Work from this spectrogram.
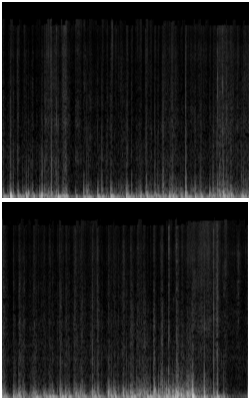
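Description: Long nails scratch and tap the textured surface of a pink polyethylene foam packing bag, unfolded from a sheet and then flattened, held in both hands. The result is a dense run of soft, dull, muffled taps and rustling scrapes with almost no ring, fading to near silence at the very end.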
